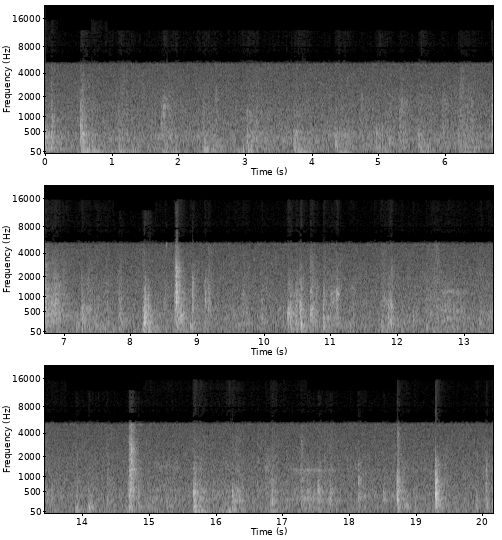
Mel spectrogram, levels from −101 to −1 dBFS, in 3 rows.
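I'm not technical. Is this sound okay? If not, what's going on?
Yes, nothing in it points to a technical fault; it's fine as far as playback goes.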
